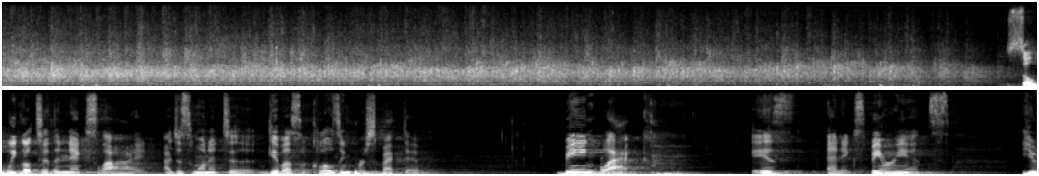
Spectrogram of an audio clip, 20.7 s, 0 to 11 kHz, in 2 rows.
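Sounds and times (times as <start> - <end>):
audience applause celebrating a speaker after a talk: 0.0 - 10.1
speech: 10.2 - 14.7, 15.9 - 17.0, 17.8 - 19.8.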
